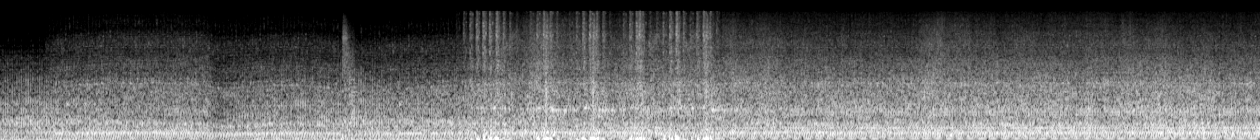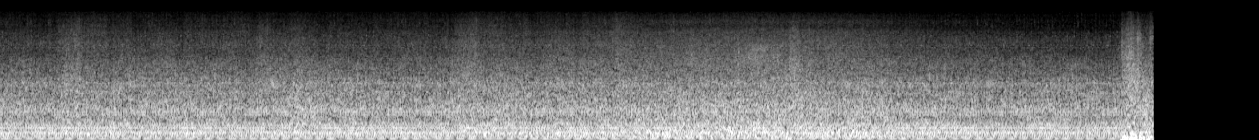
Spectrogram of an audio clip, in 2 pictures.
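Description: An airboat engine drones steadily.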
